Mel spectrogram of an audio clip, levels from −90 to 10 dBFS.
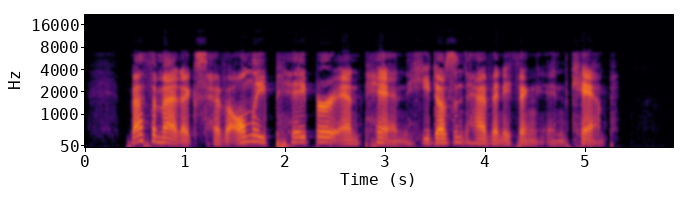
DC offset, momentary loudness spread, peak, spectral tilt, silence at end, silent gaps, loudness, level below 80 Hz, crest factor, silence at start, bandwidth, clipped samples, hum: under 0.1%; 7 LU; 0 dBFS; -3 dB/octave; 0.6 s; none; -20 LUFS; -50 dBFS; 22 dB; 0.4 s; 10.5 kHz; under 0.1%; none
